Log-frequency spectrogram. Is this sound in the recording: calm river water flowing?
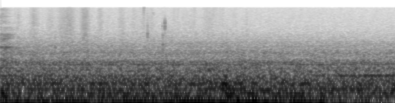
no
